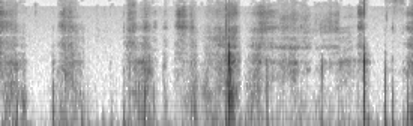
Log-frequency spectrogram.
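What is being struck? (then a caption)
Frosted plastic lotion bottle with metal cap. Long nails tap and scratch the metallic gold cap of an orange-red frosted plastic lotion bottle. Quiet, close, dry taps and gritty scratching come in irregular bursts, with a few sharper clicks standing out. Each sound dies away almost at once.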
